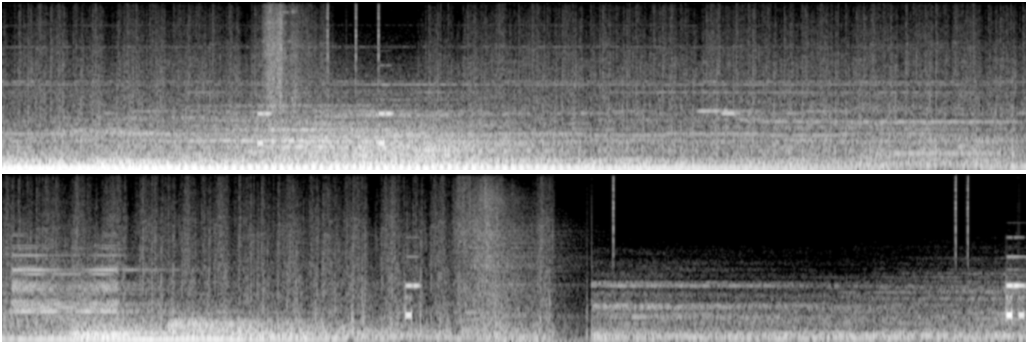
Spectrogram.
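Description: Footsteps tread steadily along a hard floor.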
